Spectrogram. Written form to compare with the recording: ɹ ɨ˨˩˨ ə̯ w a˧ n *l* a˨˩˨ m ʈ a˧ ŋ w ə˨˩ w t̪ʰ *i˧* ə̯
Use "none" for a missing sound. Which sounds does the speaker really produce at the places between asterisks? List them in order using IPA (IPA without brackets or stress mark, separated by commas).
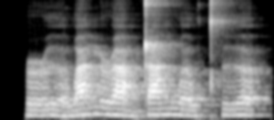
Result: ɹ, ɨ˧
